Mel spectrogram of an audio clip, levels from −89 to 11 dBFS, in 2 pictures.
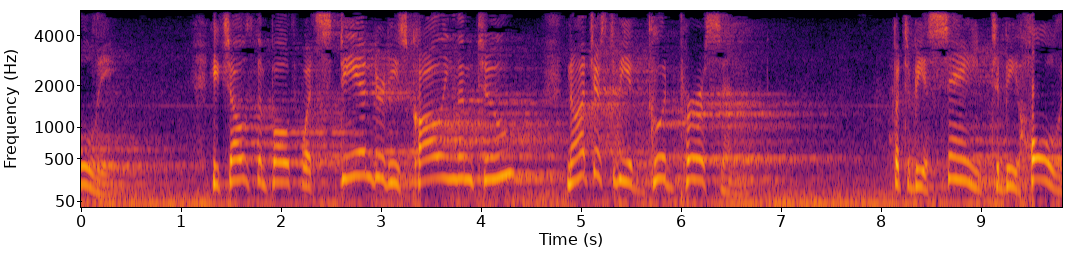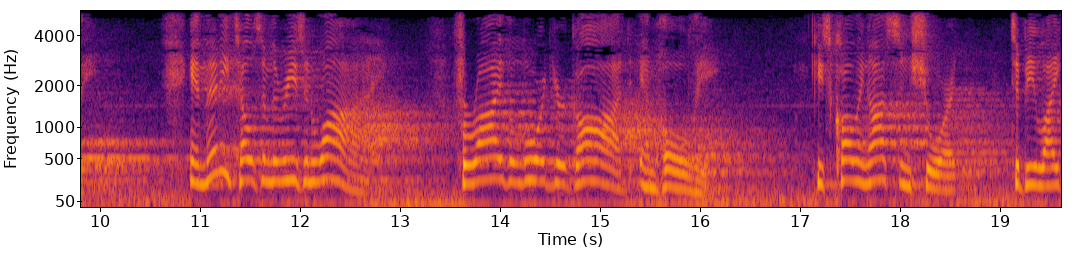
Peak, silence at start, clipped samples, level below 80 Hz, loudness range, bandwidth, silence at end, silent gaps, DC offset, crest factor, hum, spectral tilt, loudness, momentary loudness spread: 0 dBFS; 0 s; under 0.1%; -32 dBFS; 3 LU; 5.4 kHz; 0 s; none; under 0.1%; 16 dB; none; -7 dB/octave; -17 LUFS; 15 LU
